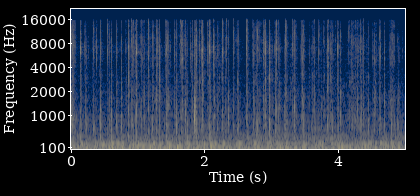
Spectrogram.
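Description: Both hands type continuously with their fingertips on the low-profile plastic chiclet keys of a silver Acer laptop. The result is a steady, rapid stream of short plastic taps and clicks, each with a dull low thud and a brief bright edge.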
